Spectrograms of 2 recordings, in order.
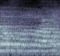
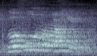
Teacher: nun mati atau tanwin sepenuhnya ke dalam huruf lam atau ro tanpa memakai dengung sama sekali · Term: idgham bila guna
